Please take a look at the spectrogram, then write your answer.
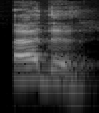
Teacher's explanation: حمزہ کو دال کے ساتھ ملا کر پڑھیں، یہاں قلقلہ کریں گے۔ اد، حمزہ دال زبر اد، اس کو خاموش نہیں پڑھا جائے گا۔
